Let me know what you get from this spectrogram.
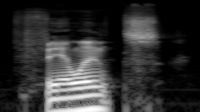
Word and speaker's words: phalanx: We still need a division representative for the Hoplite and Phalanx. How do you say that? – Phalanx.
